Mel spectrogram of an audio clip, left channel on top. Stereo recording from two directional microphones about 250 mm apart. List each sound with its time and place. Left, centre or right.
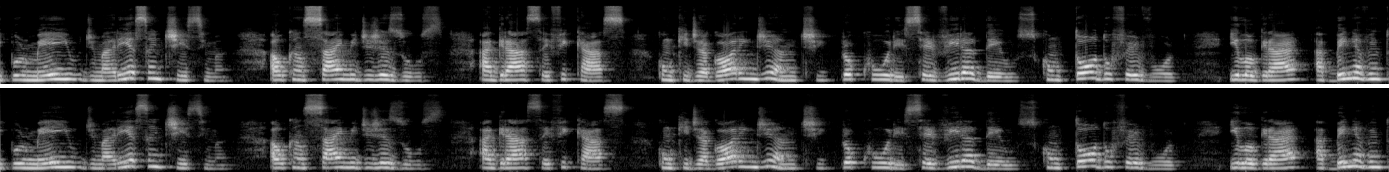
0.1 s speech: left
